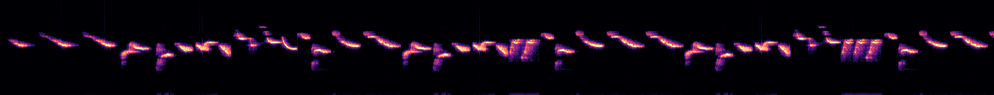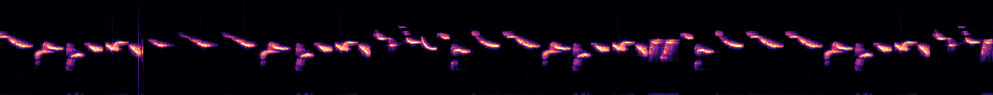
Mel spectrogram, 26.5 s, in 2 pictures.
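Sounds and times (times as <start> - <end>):
tesourinha bird singing: 0.1 - 26.4.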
